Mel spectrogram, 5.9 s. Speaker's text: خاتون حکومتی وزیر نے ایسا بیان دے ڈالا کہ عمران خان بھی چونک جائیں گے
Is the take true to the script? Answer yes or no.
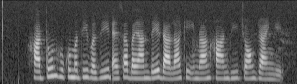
no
